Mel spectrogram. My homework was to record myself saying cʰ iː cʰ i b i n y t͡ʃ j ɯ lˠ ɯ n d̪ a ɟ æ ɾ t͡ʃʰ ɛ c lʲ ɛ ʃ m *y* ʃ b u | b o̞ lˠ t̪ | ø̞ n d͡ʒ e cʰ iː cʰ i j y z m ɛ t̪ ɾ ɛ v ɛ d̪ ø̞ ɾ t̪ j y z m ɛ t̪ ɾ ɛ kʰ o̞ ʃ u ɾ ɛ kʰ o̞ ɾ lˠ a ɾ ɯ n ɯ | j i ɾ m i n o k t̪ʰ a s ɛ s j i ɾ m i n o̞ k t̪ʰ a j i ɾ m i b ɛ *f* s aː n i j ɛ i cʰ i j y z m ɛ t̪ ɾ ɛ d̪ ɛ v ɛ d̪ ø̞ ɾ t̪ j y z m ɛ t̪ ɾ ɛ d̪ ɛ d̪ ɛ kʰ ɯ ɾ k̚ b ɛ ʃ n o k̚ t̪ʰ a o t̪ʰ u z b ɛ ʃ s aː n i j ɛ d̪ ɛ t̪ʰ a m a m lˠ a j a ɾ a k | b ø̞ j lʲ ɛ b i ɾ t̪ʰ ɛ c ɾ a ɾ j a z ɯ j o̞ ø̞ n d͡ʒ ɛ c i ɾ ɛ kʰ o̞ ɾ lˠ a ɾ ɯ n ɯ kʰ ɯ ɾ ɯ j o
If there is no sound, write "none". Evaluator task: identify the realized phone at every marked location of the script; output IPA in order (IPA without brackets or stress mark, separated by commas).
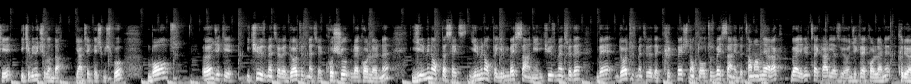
i, ʃ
